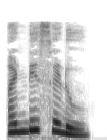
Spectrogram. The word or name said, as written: ಅಡ್ಡಿಸಡು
